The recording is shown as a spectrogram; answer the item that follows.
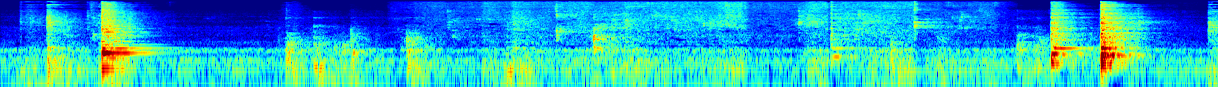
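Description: Cutlery and dishes clinking: two sharp ringing clinks about half a second in and two more near the end, with a soft hiss for about a second and a half in the middle.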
